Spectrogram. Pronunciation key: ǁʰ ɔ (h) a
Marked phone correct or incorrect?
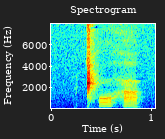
correct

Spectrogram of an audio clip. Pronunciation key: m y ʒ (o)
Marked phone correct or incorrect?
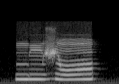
incorrect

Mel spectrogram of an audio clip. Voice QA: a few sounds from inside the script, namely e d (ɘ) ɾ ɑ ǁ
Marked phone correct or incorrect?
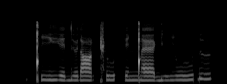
incorrect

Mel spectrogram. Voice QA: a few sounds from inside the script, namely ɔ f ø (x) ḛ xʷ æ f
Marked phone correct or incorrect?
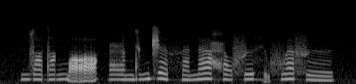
incorrect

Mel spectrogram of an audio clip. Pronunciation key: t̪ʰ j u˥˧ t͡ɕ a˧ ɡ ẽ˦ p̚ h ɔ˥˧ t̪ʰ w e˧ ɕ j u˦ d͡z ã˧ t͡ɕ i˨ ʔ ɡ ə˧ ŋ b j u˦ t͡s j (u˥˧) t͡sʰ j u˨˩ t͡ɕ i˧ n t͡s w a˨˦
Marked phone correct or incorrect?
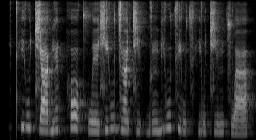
incorrect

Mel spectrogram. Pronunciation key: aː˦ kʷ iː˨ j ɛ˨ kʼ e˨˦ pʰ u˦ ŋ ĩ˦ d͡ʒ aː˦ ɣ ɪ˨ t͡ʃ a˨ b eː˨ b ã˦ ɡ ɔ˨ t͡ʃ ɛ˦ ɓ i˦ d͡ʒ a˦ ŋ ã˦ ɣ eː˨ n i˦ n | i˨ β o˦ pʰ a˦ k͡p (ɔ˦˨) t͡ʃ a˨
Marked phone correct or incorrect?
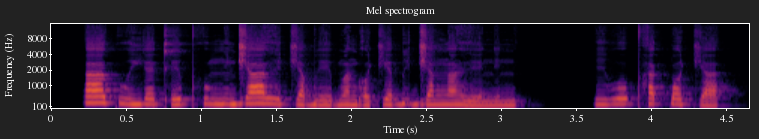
correct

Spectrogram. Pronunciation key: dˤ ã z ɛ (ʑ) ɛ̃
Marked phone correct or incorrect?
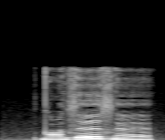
incorrect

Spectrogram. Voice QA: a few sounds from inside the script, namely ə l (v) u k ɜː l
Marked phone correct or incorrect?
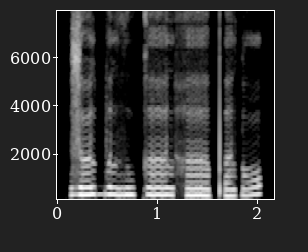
incorrect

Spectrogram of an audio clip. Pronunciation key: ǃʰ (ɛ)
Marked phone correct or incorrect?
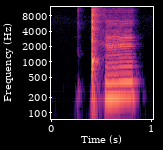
incorrect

